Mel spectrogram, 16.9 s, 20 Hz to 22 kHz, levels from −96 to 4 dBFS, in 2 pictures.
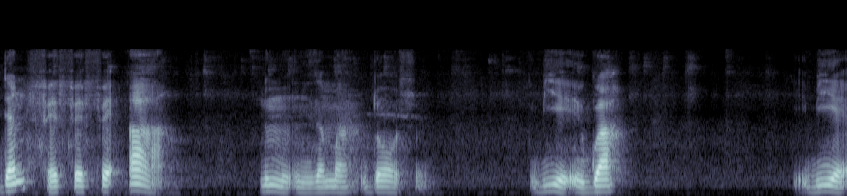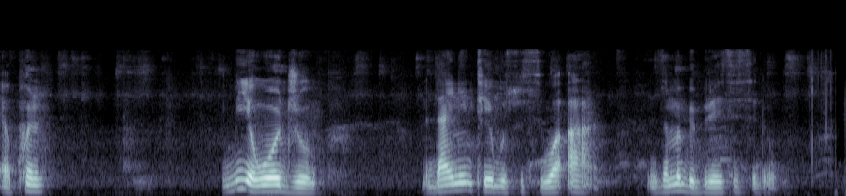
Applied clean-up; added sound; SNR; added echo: none; none; none; none.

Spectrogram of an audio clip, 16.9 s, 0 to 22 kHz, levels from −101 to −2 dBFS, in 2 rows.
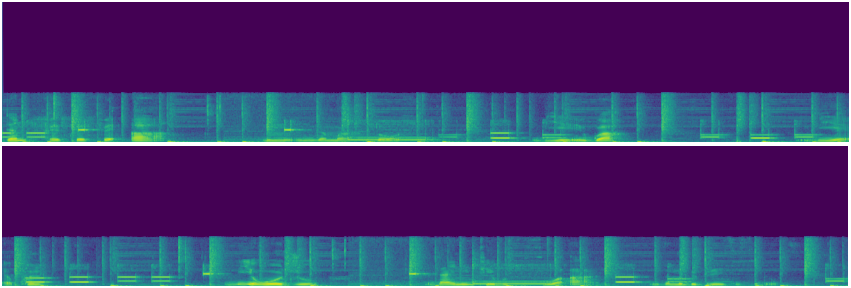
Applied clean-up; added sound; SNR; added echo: none; Drum / Drum kit + Telephone; 2 dB; none.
